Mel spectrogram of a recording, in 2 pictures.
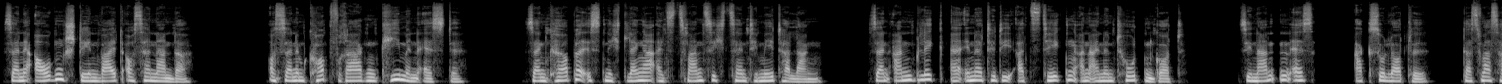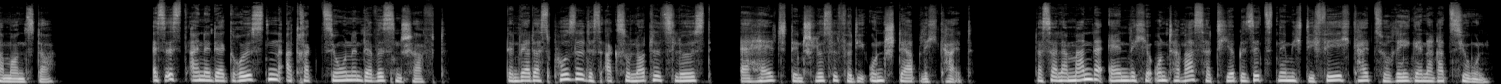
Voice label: Dokumentarischer Text

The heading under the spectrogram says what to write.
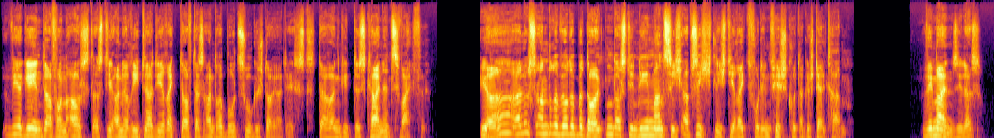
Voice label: Synchron

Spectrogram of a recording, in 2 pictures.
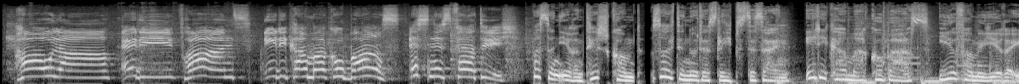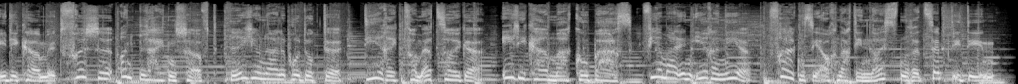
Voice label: Werbung; Edeka

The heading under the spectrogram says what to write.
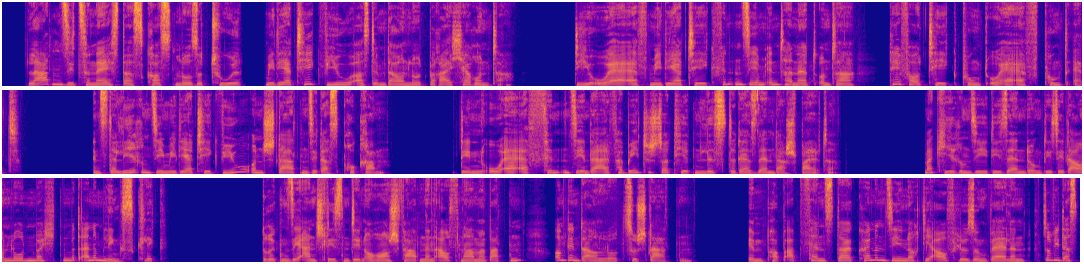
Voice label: Erklaerfilm

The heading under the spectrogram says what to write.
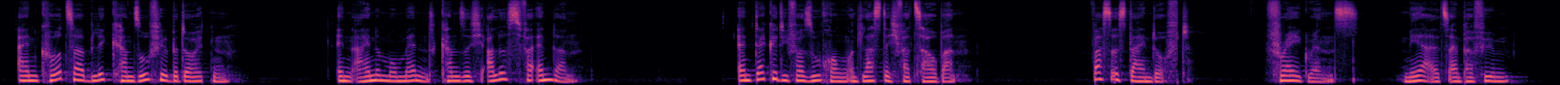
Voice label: Werbung Fragrance; LOFT VOICES

